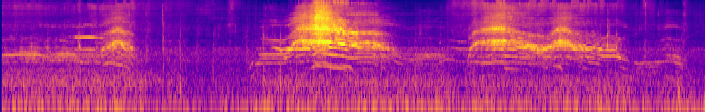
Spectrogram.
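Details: Stray cats in a loud quarrel outdoors, trading long wavering yowls that rise and fall in pitch, with three loud swelling bouts separated by quieter moaning, against a low urban background hum.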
